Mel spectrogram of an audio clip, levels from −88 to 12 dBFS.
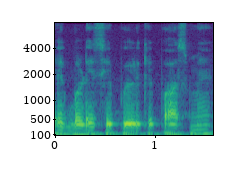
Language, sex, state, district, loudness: Hindi, male, Chhattisgarh, Kabirdham, -14 LUFS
